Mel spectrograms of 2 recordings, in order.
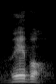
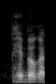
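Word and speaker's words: Weber: 웨버. 독일 사람이기 때문에 독일식 발음은 베버가 되겠죠. 베버. 근데 영어로 하면 웨버가 되는데 웨버 퍼 제곱미터라는 단위로서 이 단위를 표현하죠.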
